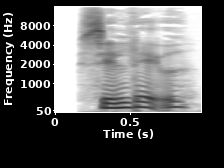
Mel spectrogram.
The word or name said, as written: selvlavet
